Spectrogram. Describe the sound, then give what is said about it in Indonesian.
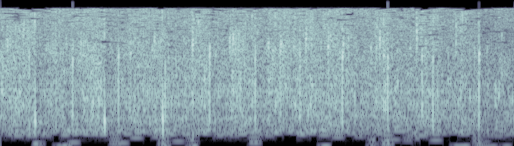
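Audience applause at a motivational seminar after poll results are announced. Thick, continuous clapping carries at a fairly loud, even level, with a few sharper individual claps standing out; the sound is slightly muffled and thin. “Kita berikan tepuk tangan.”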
